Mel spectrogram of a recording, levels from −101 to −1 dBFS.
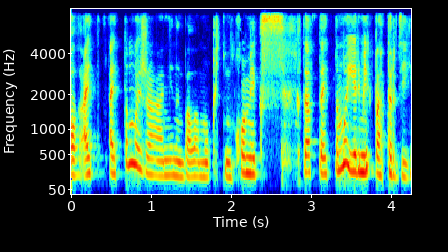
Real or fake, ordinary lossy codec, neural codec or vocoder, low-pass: real; AAC, 48 kbps; none; 7.2 kHz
